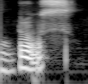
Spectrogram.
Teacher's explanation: here we use the tense oo sound that appears in words like choose and moose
